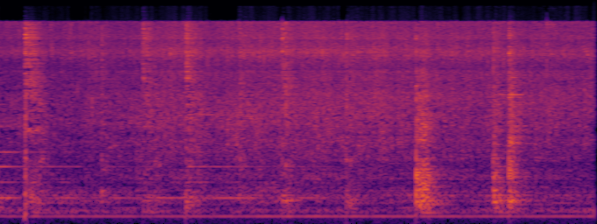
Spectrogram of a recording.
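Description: Chopped tomatoes go into fried onions in a pan for a Bengali katla fish roe and eggplant chorchori, with a constant sizzle broken by several sharp scrapes and clacks of stirring.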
